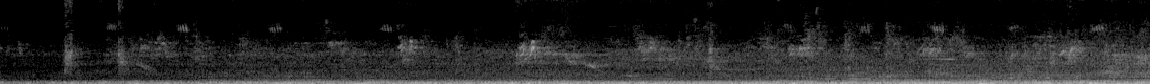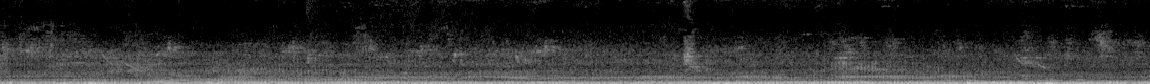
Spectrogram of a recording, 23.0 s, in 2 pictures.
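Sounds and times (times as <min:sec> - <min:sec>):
low rumble: 0:08.3 - 0:23.0.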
